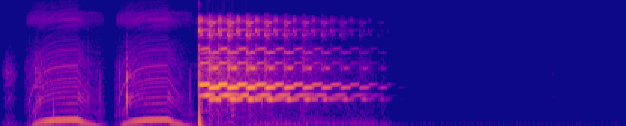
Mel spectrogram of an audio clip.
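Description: Electronic ringtone-like jingle: two swooping tones, each rising and falling, then a loud, rapidly pulsing ringing chime of several steady tones that fades out after about a second.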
